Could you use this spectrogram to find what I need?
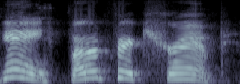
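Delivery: very high, pushed-up cartoon dad voice. Speaker recalls once doing a Peter Griffin and demonstrates: Peter Griffin voice. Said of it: "I did a Peter Griffin once".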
